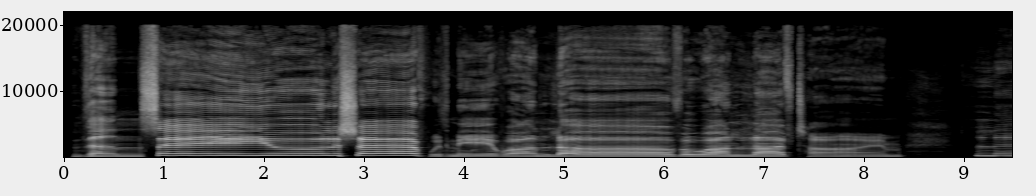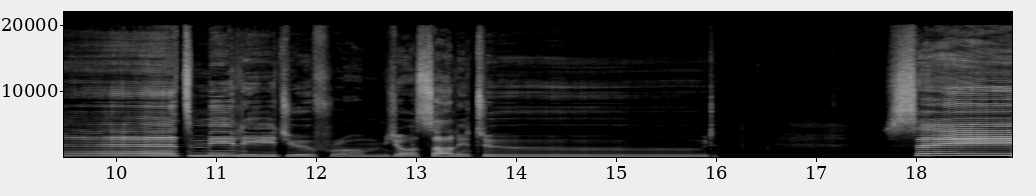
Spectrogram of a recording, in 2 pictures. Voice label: Avant CV-12 tube cardioid male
